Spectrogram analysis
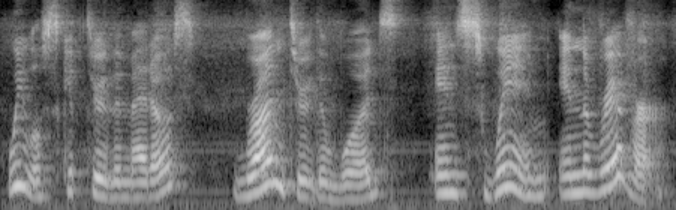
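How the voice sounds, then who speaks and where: A woman voicing an eager, friendly male frog in a children's story, calling out in an excited, urging way. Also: medium pitch, moderate pace, natural voice, rough recording. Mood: bright, hopeful. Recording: home recording with background noise.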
